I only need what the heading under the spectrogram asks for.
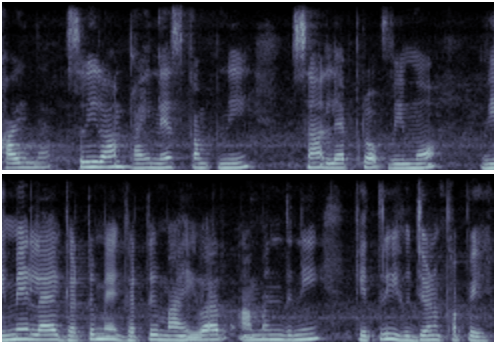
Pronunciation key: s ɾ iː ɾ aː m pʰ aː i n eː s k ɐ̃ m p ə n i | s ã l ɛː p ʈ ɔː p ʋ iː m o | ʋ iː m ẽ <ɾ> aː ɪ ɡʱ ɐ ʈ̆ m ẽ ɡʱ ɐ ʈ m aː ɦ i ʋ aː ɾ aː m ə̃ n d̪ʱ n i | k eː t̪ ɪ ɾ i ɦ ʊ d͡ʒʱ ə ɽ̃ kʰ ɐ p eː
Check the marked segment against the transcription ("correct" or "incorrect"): incorrect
